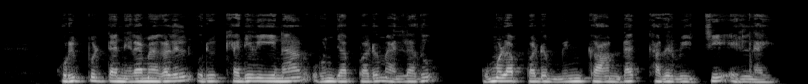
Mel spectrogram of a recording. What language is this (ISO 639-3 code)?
tam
